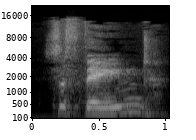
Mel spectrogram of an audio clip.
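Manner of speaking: loud, high pronouncement; firm ruling. Acted. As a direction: bang it down like a gavel. Judge rules on objection.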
